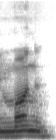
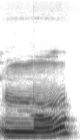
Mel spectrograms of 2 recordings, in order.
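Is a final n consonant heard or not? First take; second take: heard; not heard. First: A clear n consonant is heard at the end. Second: The vowel is nasal with no n consonant. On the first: The speaker calls it wrong. "You don't say mon, ton, son" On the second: The speaker calls it right. "You say mon, ton, son"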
